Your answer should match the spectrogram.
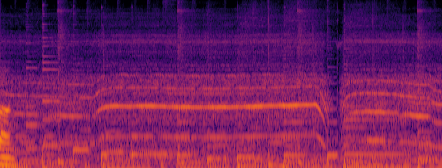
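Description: Background music over a cordless drill driving a screw into the window frame. The drill's whine holds steady from about a second in and winds down a little after three seconds.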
